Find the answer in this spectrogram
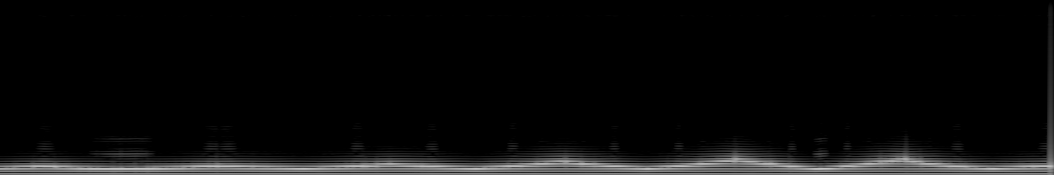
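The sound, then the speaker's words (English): Synthesizer patch with its resonance sweeping through the harmonic series, a sustained drone whose upper overtones swell and fade in slow waves, giving a flute-like, throat-singing quality over a steady low fundamental. “We played with the resonance to bring out those embedded colors in Wired, this patch, and the end result was an almost spiritual sounding sweep through the harmonic series. Let me play it for you so you hear what I mean.”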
